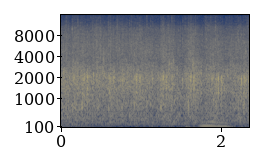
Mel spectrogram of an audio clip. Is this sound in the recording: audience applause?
yes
